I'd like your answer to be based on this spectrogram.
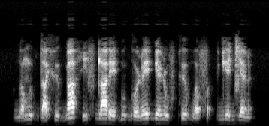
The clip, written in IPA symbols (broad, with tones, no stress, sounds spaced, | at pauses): ɡ ʌ˩˥ m ɯ˧ b d a˩˥ xʲ u˧˩ ɠ a˧˥˧ h i˩˥ f ɖ a˦˥ ɾ e˩˧˩ ɠ u˧ ɡ o˧ ɳ e˦˥ ɠ e˦˥ ɳ u˧ f kʲ o˦˥ b ʌ˩˥ f | ɡʲ ɛ˧ d͡ʑ ɛ˧˩ ɳ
